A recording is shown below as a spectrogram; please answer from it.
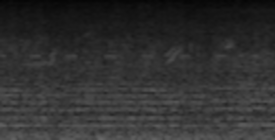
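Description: Honeybees buzz around their hive in a soft, continuous drone that stays faint and even throughout, with no voices.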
